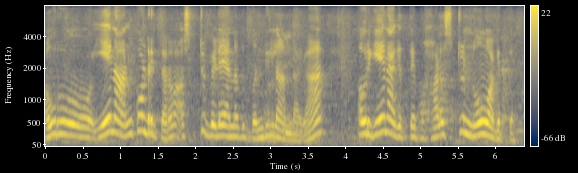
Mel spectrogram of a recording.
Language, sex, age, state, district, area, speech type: Kannada, female, 45-60, Karnataka, Vijayanagara, rural, spontaneous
